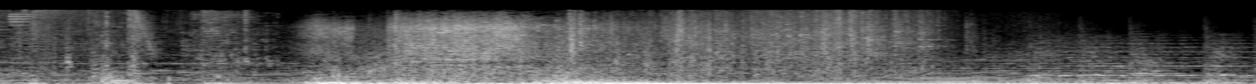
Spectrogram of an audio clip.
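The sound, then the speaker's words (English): A full-size robot lands heavily on a glass window with a booming crunch. The glass shatters and the robot falls through to the floor below, shards scattering and tinkling while a deep rumble swells and lingers for several seconds, loud. “And your weight goes straight through the glass, and you fall into the floor below.”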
